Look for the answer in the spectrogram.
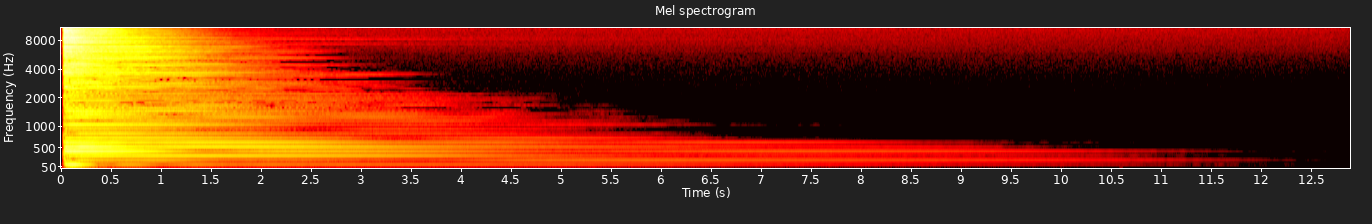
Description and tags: Harpsichord recorded with overhead mics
